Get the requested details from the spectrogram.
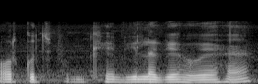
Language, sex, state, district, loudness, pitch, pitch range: Hindi, male, Uttar Pradesh, Saharanpur, -18 LUFS, 115 Hz, 110-120 Hz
